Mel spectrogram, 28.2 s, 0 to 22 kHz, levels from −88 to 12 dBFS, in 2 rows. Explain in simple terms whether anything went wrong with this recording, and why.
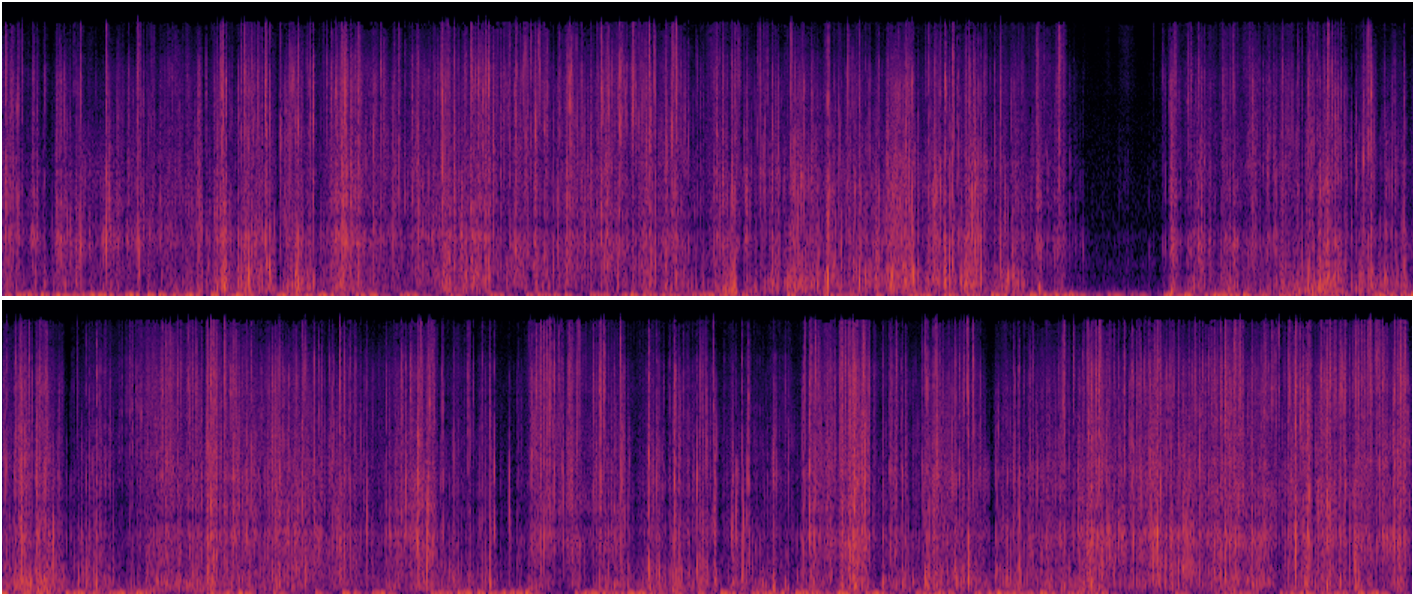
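Nothing went wrong with this audio, since no fault can be heard anywhere in it, so there is no cause to explain.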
